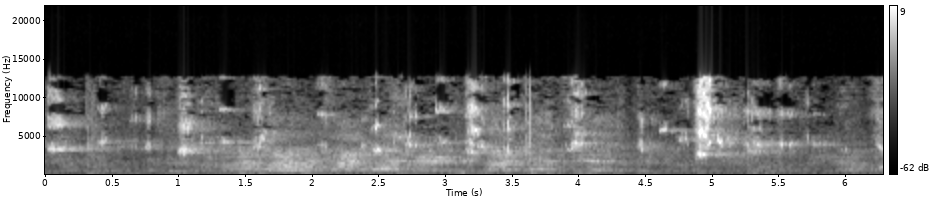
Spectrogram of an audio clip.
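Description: Basketball in play on a hardwood court: a ball bounces with a few sharp thuds, the loudest about five seconds in, over the steady murmur and voices of an arena crowd.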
